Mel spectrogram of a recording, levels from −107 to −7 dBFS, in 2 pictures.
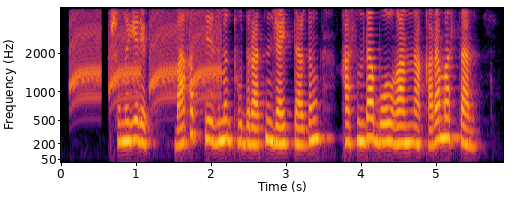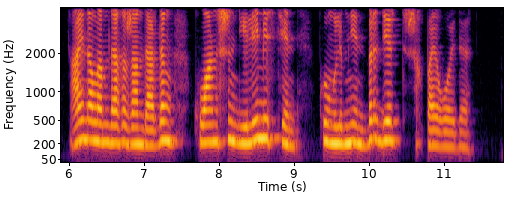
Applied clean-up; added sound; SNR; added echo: none; Alarm; 14 dB; none.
